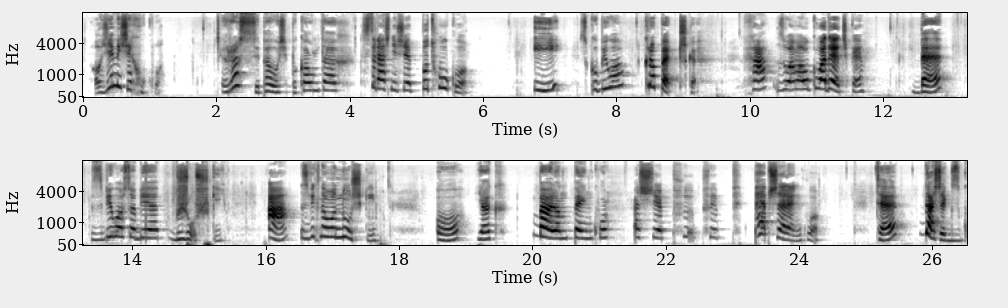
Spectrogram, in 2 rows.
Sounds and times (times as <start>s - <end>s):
Speech: 0.2s - 1.3s, 2.0s - 5.9s, 6.8s - 9.4s, 10.0s - 11.8s, 12.4s - 17.8s, 18.6s - 24.5s, 25.2s - 26.5s.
